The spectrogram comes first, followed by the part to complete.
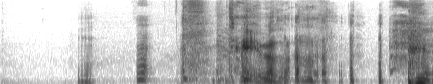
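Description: After a brief silence, a few short breathy bursts, then people laughing and coughing in a burst of about a second and a half.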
